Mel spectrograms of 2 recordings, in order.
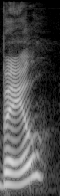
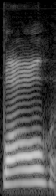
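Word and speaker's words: Bael: of course okay um that's why I say Bale instead of ball as some people would say it instead right uh but those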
